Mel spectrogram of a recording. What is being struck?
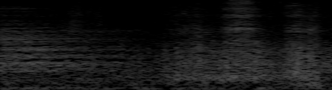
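Nothing is struck.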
